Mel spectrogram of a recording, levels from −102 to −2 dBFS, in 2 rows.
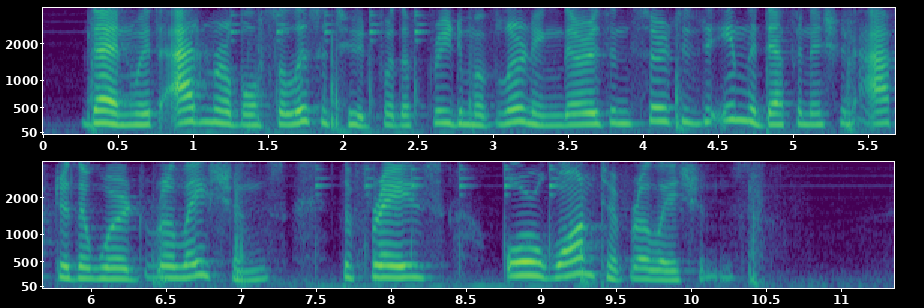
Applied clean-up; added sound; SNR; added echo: none; Tap / Glass + Walk, footsteps; 20 dB; none.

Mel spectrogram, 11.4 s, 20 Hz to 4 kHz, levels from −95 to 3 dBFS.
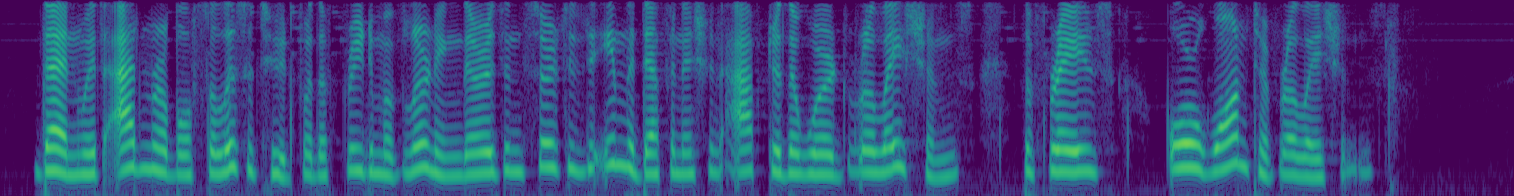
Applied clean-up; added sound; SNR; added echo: neural separator model SepFormer WHAM!.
